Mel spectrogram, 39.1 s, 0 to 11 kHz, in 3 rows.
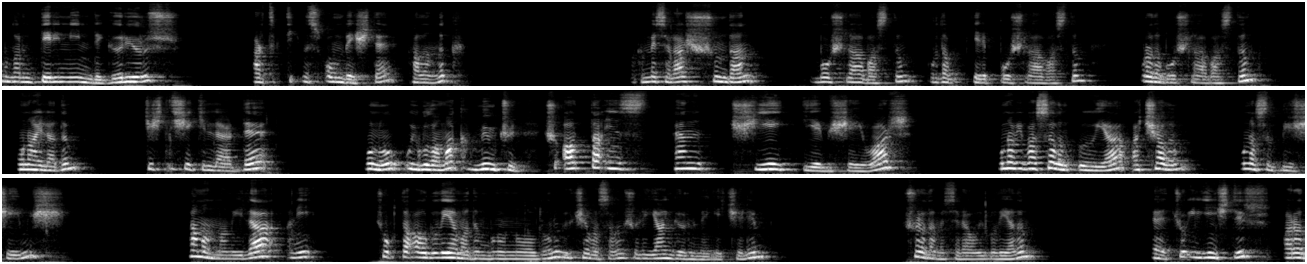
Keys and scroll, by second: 1.2 1, 4.8 w, 7.9 space, 15.8 1, 23.4 i, 25.8 space, 29.6 1, 31.3 3, 34.9 space.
